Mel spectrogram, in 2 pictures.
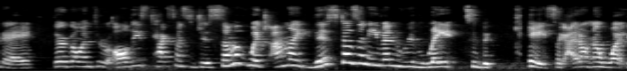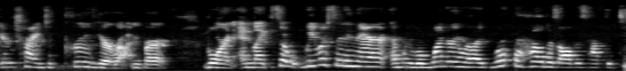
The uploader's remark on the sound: Joined her on a live on her TikTok.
